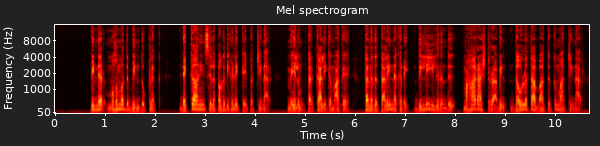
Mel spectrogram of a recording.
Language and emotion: Tamil, neutral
